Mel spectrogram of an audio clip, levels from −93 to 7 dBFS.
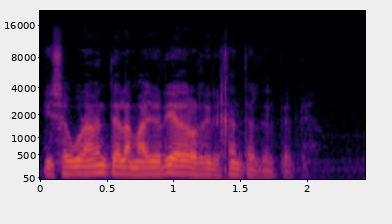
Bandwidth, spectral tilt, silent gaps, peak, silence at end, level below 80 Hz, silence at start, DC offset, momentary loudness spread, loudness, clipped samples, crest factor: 16 kHz; -6 dB/octave; none; -20 dBFS; 0.45 s; -74 dBFS; 0 s; under 0.1%; 19 LU; -36 LUFS; under 0.1%; 18 dB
